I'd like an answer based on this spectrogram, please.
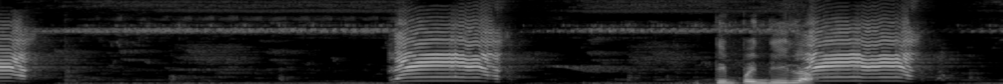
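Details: Goat in Mindanao, Philippines, giving three loud, strained bleats with rich harmonics: one long bleat near the middle, then a lower wavering bleat running straight into a higher one; a steady thin high whine fills the opening seconds.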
